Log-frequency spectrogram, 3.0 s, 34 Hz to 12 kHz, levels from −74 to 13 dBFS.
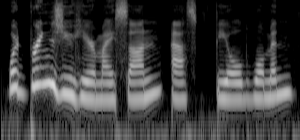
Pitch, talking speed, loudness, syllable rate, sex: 225 Hz, 200 wpm, -17 LUFS, 4.9 syllables/s, female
